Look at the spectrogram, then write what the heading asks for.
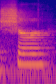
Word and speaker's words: SHER: What we use in the JIA blueprint is what I've coined the SURE method, because it's sure to work, but it's spelled SHER.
